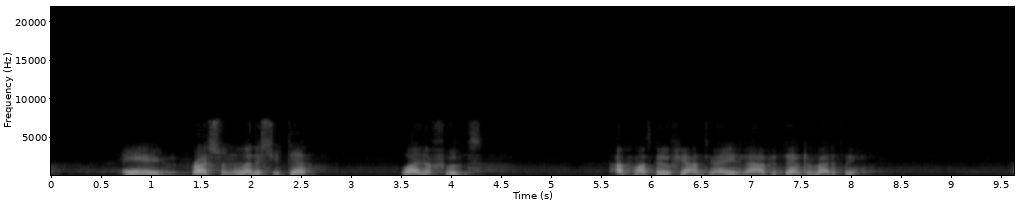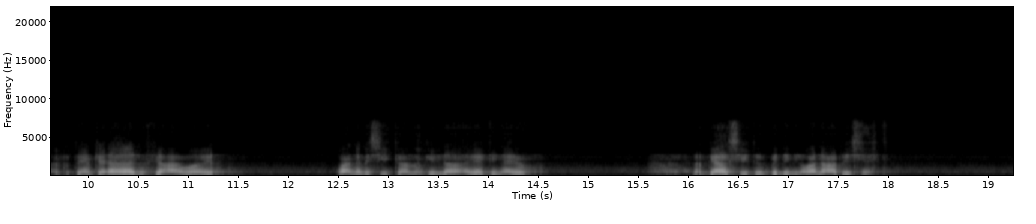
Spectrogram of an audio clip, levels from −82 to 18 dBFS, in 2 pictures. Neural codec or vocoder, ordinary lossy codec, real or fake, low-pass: codec, 16 kHz, 0.5 kbps, FunCodec, trained on LibriTTS, 25 frames a second; none; fake; 7.2 kHz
